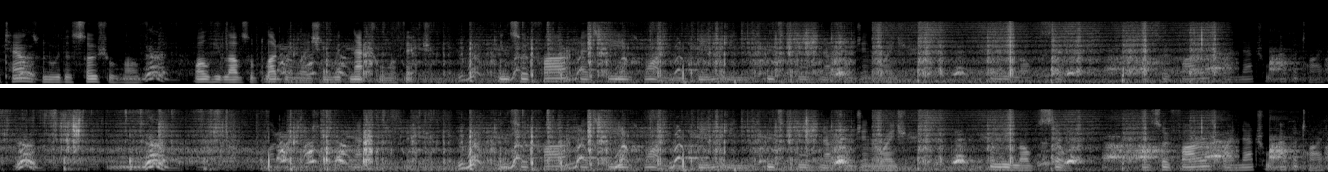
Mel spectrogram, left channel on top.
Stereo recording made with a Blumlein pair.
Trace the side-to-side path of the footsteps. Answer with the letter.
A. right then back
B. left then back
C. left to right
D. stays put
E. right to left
E.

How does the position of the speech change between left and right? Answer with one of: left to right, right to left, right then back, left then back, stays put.
left to right.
